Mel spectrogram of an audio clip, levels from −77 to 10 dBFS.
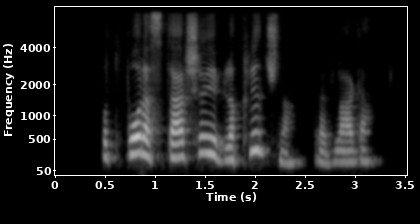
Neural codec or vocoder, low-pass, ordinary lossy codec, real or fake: codec, 16 kHz, 0.7 kbps, FocalCodec; 7.2 kHz; none; fake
